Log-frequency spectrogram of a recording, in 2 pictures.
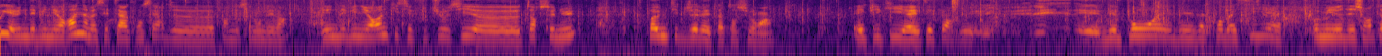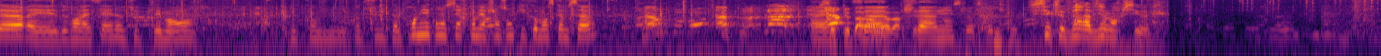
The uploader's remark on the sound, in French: Le Cheptel en fête. Toutes les sons et musiques proviennent des spectacles, et moments enregistrés cette semaine d'Aout 2019.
